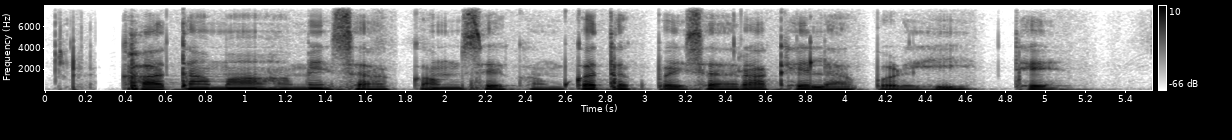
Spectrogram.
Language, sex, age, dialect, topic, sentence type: Chhattisgarhi, male, 18-24, Eastern, banking, question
